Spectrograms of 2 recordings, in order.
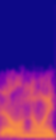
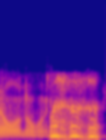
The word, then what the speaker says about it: Illinois: I do the same thing when somebody says Illinois. I'm like, that is not how you say it, because I was born in Illinois. So I'm like, it's not noise. Like, that's not how that's pronounced.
